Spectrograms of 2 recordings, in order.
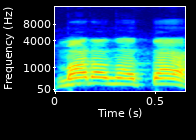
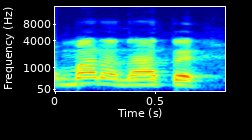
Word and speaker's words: Maranatá: E agora eu clamo do aramaico dialeto de Jesus, Maranatá, como dizemos nós católicos, ou Maranata, como dizem nossos irmãos separados. Não importa a pronúncia, o significado é o mesmo.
